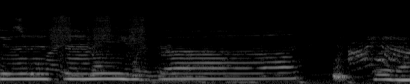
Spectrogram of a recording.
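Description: A young girl singing, holding three long notes at nearly the same pitch one after another, then a short pause and a brief phrase near the end.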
